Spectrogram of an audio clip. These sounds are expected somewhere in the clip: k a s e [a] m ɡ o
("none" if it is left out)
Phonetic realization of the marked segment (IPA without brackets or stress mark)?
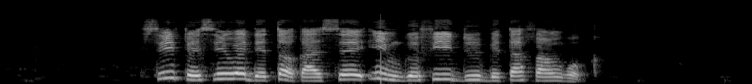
i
